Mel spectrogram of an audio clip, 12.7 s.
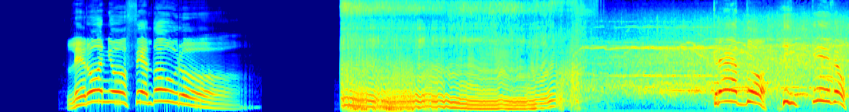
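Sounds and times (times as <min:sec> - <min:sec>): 
speech: 0:01.0 - 0:03.7, 0:10.8 - 0:12.7
fart sound effect: 0:05.1 - 0:09.0.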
